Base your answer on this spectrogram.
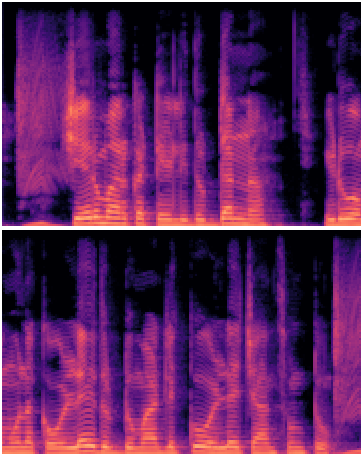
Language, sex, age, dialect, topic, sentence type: Kannada, male, 31-35, Coastal/Dakshin, banking, statement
